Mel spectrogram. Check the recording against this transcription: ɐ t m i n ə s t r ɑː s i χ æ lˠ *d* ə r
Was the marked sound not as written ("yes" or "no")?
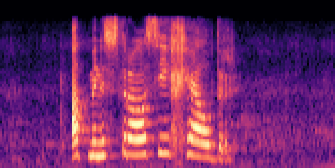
no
